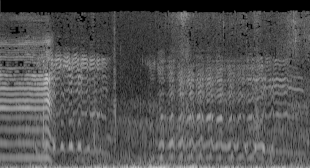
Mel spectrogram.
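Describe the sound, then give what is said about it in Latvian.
Goats bleat several times in quick succession, wavering, nasal calls overlapping one another, with a steady outdoor rumble underneath and no talking. The goats have come to eat the bushes. “ah, un re, kur arī mums ir atnākuši kaziņas ēst krūmus, tā jau es arī domāju.”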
